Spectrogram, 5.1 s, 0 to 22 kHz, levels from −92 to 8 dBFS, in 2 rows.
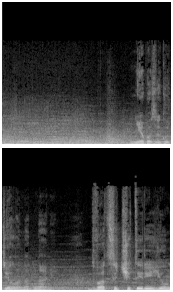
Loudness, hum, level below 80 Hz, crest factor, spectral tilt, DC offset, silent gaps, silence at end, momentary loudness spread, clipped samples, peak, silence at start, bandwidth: -23 LUFS; none; -42 dBFS; 16 dB; -6 dB/octave; under 0.1%; none; 0 s; 9 LU; under 0.1%; -6 dBFS; 0 s; 16.5 kHz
